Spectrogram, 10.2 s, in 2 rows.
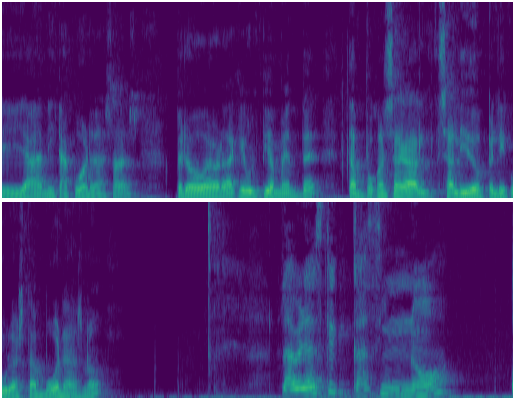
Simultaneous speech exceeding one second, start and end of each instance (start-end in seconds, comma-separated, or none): none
